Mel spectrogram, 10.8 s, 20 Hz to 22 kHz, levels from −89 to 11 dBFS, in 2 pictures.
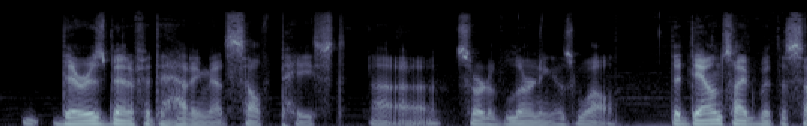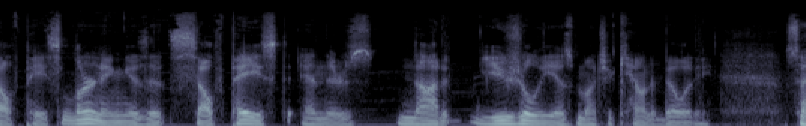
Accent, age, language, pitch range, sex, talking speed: American, 30-49, English, 85-100 Hz, male, 160 wpm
